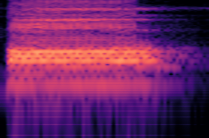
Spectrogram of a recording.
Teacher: ऐसे स्वर जिनके उच्चारण में मुख द्वार पूरा खुला होता है उसे हम विव्रत स्वर कहते हैं।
